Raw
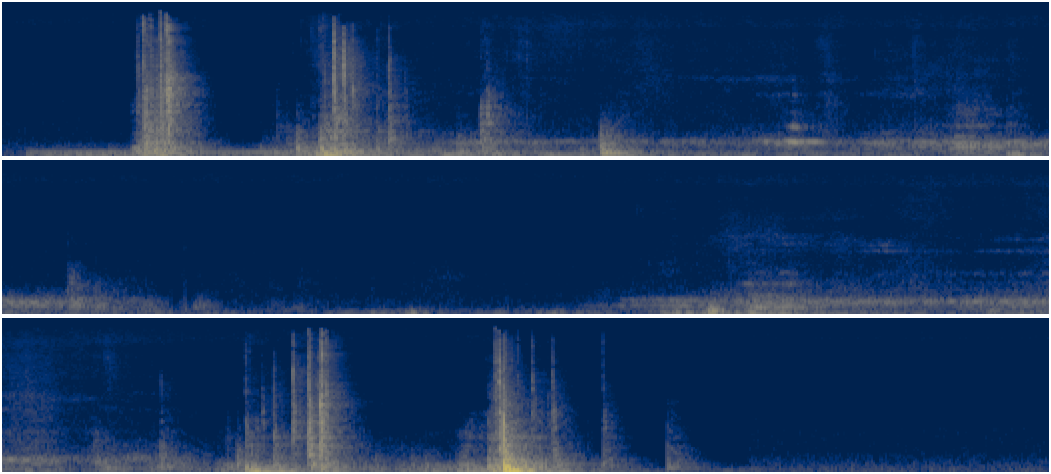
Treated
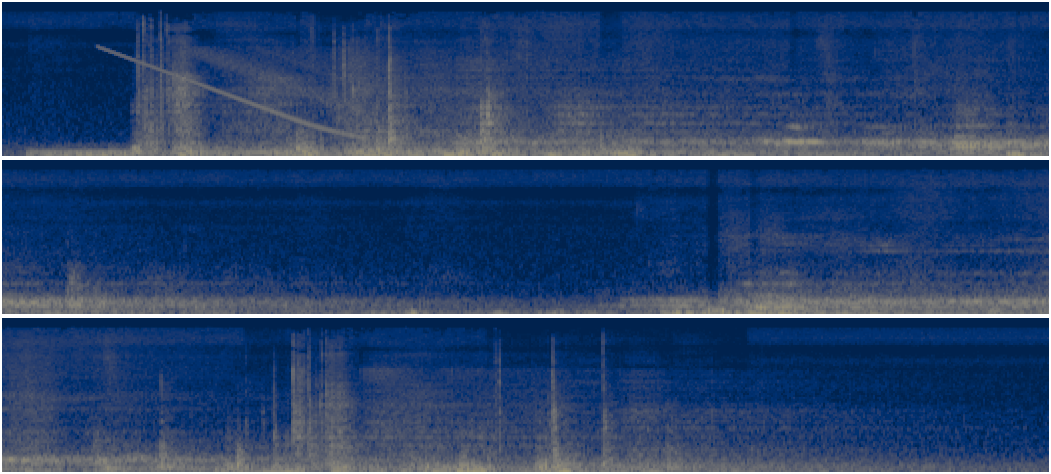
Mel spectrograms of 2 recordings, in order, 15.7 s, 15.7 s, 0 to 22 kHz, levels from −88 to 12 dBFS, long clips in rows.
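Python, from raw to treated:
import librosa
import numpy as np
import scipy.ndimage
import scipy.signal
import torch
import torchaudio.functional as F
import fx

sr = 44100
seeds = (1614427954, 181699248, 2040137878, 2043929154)

y = fx.over_compress(x, sr, threshold_db=-39.0, ratio=-1.0)
y = fx.spec_paint(y, sr, seeds[0], shape='fall', start_s=0.47, length_s=1.36, low_hz=470.0, high_hz=6700.0, level_db=-50.0)
y = fx.echo_diffused(y, sr, ms=456, feedback_pct=58, wet_db=-9)
y = y * librosa.db_to_amplitude(2.0)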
